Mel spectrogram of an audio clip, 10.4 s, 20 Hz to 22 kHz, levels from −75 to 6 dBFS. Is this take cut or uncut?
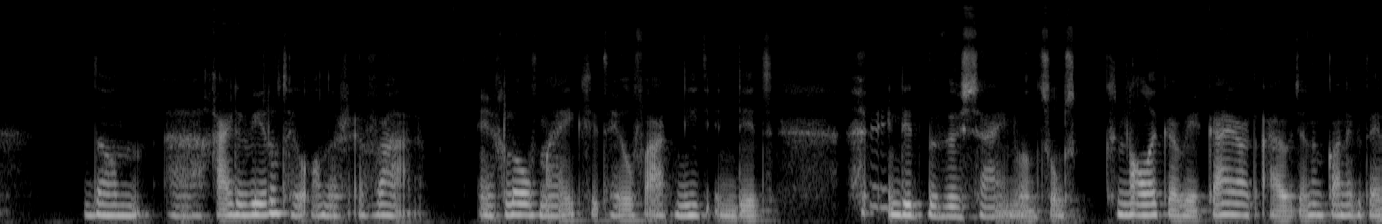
uncut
